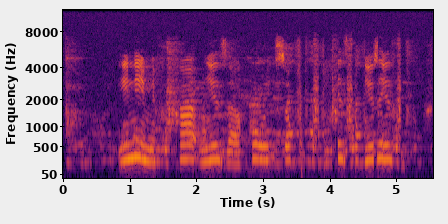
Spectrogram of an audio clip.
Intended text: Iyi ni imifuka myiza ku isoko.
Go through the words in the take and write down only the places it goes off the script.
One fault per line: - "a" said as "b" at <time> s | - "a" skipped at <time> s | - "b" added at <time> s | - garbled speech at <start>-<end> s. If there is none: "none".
- garbled speech at 3.6-5.1 s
